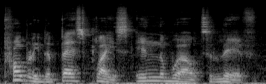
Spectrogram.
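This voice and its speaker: A man commentating on his own online chess game in a relaxed, jokey live-stream manner. His voice is bright and forward at a middle pitch. A faint background noise sits under him. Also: moderate pace. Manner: chatty, jokey, greets viewers while thinking aloud.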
